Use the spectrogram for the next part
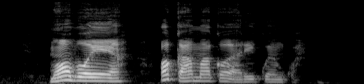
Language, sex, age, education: Igbo, male, 15-29, secondary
